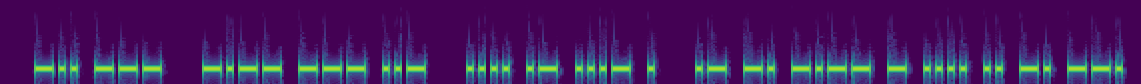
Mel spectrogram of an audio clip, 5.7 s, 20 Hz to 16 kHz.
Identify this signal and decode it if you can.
Morse code, heard as a keyed tone, about 40 wpm, 700 Hz. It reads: DO YOU HAVE ANYTHING
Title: Sentences from Top 1000 Words - Review Part 1 - 40wpm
